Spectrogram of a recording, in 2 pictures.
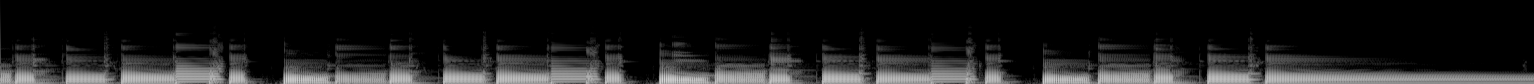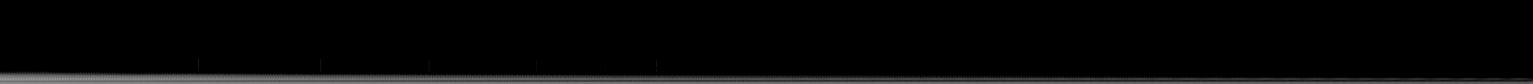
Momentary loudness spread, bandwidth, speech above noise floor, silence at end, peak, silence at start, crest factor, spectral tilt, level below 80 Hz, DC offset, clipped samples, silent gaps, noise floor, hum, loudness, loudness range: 23 LU; 3.4 kHz; 29 dB; 4.9 s; 0 dBFS; 0 s; 22 dB; -12.5 dB/octave; -34 dBFS; under 0.1%; under 0.1%; none; -49 dBFS; none; -21 LUFS; 21 LU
